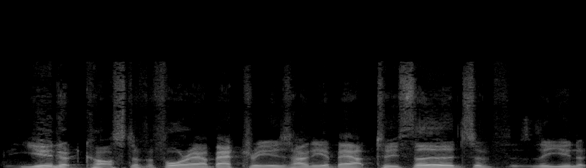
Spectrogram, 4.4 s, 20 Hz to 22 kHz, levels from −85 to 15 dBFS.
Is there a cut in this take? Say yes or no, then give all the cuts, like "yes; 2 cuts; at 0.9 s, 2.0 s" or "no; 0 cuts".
no; 0 cuts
